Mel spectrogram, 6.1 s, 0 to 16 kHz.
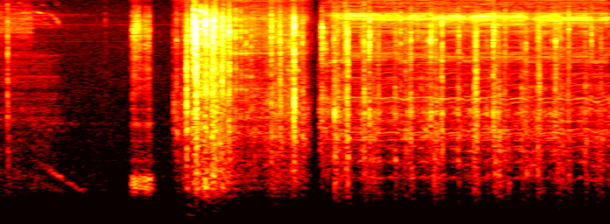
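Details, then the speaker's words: Panasonic SA-HT820V home theater VCR/5-disc DVD changer combo with five discs loaded: on power-off a short whir, clicks, then about three seconds of steady ratcheting as the disc stack drops to its default down position; normal changer reset. "Now I have the 5 disc of Lebo Malaise inserted, and if I press power, if I power off, it will go to the default position."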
